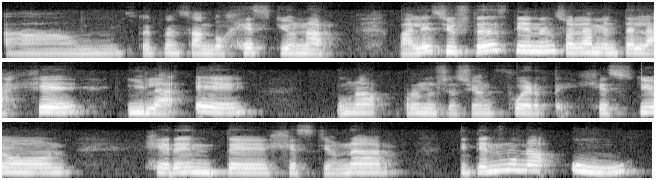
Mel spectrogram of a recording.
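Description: Slow-spoken woman teaching Spanish. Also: a little high, darkish tone, dull audio. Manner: slow, explaining, spells out words. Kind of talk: live online language lesson.

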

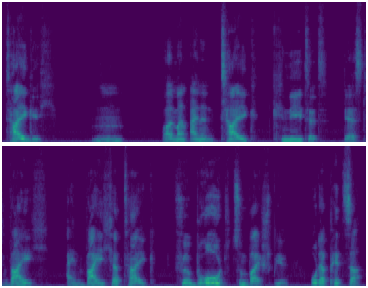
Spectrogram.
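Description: Slow, lively German teacher man. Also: lowish voice. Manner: slow, clear, repetitive teaching with frequent laughs; chats with viewers. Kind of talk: livestream language lesson.

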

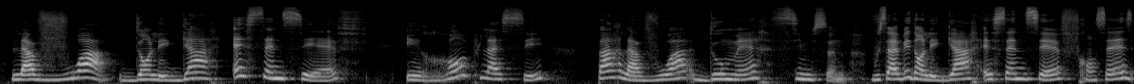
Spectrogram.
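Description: A woman hosting a live lesson, speaking slowly and clearly and putting questions to her viewers. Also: on the high side. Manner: slow and deliberate, asks the audience questions. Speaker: host of a live French-learning stream.

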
